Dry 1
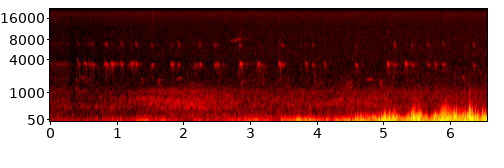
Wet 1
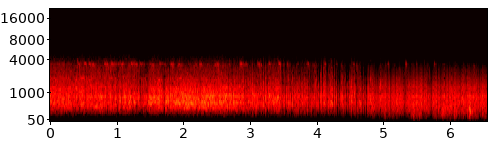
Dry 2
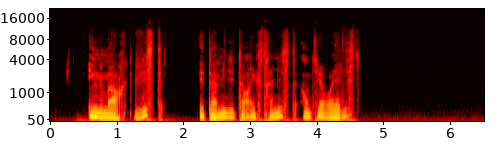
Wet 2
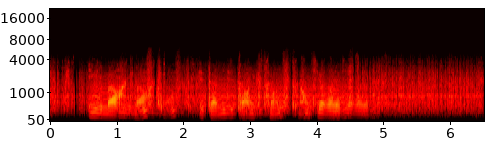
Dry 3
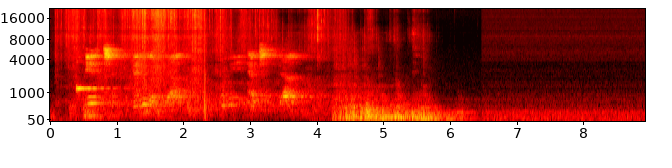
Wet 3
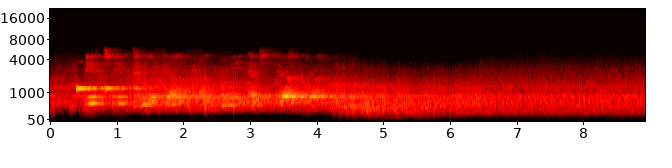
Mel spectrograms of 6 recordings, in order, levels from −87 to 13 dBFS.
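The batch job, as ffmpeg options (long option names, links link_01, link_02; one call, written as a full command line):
ffmpeg -i in.wav -af "aeval=exprs='val(0)+0.5*0.0473*sgn(val(0))':channel_layout=same,highpass=frequency=370:width=0.5412,highpass=frequency=370:width=1.3066,equalizer=frequency=560:width_type=q:width=4:gain=5,equalizer=frequency=830:width_type=q:width=4:gain=9,equalizer=frequency=1300:width_type=q:width=4:gain=5,equalizer=frequency=2300:width_type=q:width=4:gain=-3,lowpass=frequency=2300:width=0.5412,lowpass=frequency=2300:width=1.3066,aecho=1:1:428|856|1284:0.447|0.103|0.0236,volume=-9dB" out.wav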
